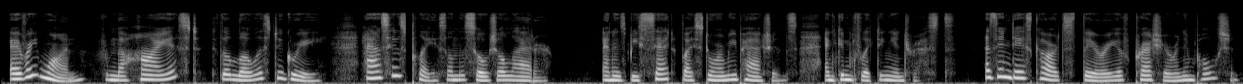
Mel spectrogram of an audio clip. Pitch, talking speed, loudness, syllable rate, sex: 220 Hz, 160 wpm, -17 LUFS, 5.3 syllables/s, female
